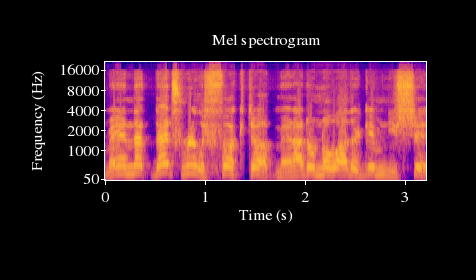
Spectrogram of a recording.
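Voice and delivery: thick put-on Southern accent. Retelling what a neighbor says: imitating a strong southern accent. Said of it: "also has a strong Southern accent, being like".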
